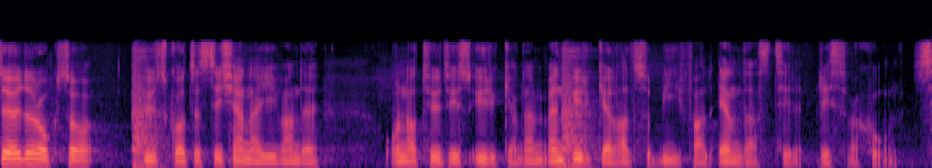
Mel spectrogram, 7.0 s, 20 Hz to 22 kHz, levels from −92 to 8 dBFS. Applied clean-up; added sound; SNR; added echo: none; Gunshot, gunfire; 14 dB; none.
